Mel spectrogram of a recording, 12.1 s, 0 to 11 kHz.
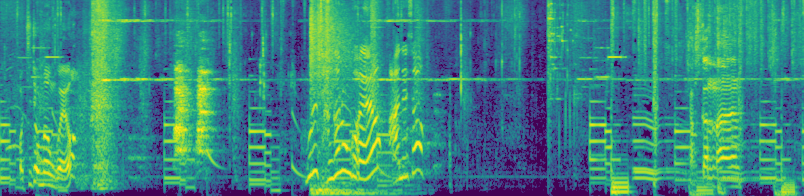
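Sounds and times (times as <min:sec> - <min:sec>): dog barking: 0:02.6 - 0:03.3, 0:06.4 - 0:06.8.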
